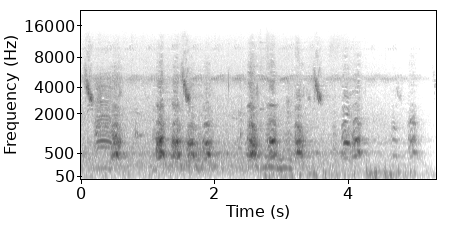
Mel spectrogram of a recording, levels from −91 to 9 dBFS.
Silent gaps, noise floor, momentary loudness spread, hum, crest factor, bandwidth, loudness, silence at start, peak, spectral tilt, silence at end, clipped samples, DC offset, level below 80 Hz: none; -52 dBFS; 20 LU; none; 22 dB; 14 kHz; -30 LUFS; 0 s; -10 dBFS; -3 dB/octave; 0.3 s; under 0.1%; under 0.1%; -62 dBFS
